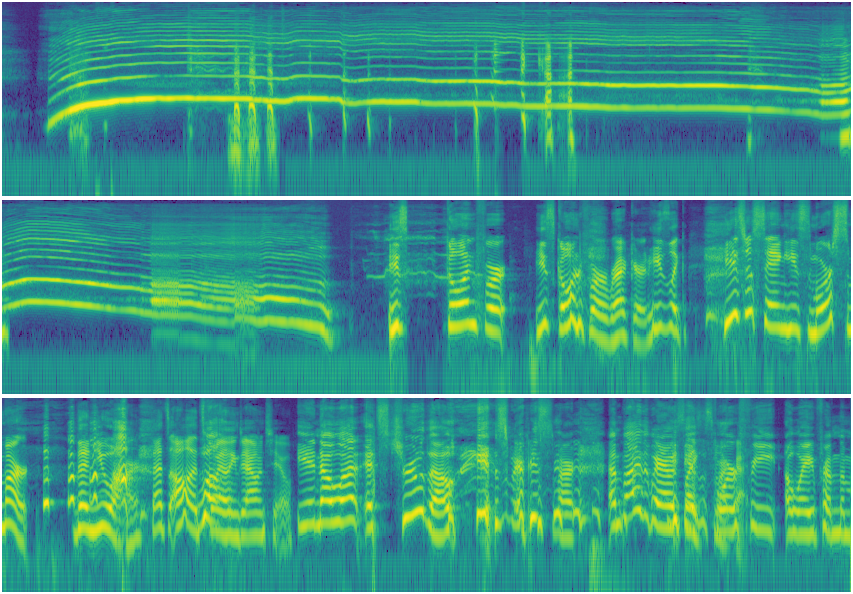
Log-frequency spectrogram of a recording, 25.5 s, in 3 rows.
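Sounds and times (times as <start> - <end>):
person imitating an exaggerated drawn-out yawn: 0.5 - 11.9
laughter: 1.8 - 6.2, 17.4 - 19.2, 21.6 - 24.4
speech: 2.3 - 3.1, 5.4 - 5.9, 8.4 - 8.8, 12.4 - 25.4.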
